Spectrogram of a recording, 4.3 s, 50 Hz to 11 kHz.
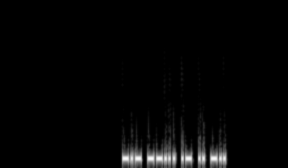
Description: Morse code, heard as a keyed tone, about 35 wpm, 700 Hz. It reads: K7AID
